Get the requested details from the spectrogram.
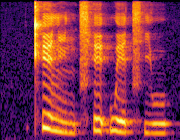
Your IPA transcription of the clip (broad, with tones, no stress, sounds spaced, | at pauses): kʰ e˥˧ l ĩ˨˩ n t͡sʰ e˦ ʔ w e˧ t͡sʰ j u˧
